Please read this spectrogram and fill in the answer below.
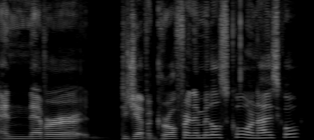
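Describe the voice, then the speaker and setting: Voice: mid-range voice, animated, fast, no echo, clean studio sound. A podcast host chatting casually, firing off teasing questions at the guest. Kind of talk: casual chat.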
